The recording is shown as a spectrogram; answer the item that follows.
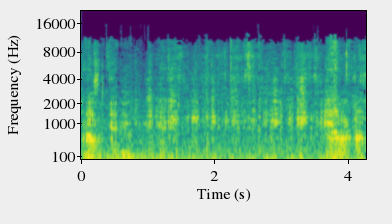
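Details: Two Giant Schnauzers, Garvey and Luther, fight each other in a heated argument. Rough low rumbling snarls come with breathy, panting bursts, and a louder flare-up arrives near the start and again near the end.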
